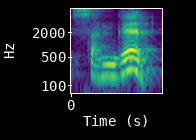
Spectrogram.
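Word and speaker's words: शंकर: ச இங்க இர் சங்கர்.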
